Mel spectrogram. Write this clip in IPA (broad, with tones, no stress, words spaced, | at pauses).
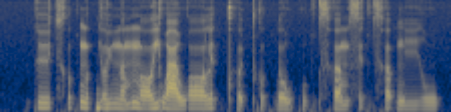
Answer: kyː˨t͡sʰʊ˨˥k̚n̪ʊ˨k̚ jɵ˨˧ɥn̪ɐ˨˥mn̪ɔː˨˥jwaː˨ wɔː˧ lɪ˥k̚pʰɵ˨˥t̚ kʊ˨k̚lo˨˩wkʷɪ˨˥k̚ t͡sʰɐ˧m sɪ˥k̚ t͡sʰɐ˧p̚ŋiː˨w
